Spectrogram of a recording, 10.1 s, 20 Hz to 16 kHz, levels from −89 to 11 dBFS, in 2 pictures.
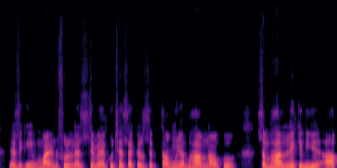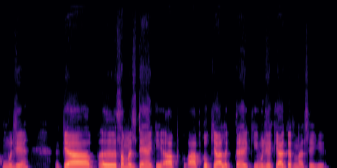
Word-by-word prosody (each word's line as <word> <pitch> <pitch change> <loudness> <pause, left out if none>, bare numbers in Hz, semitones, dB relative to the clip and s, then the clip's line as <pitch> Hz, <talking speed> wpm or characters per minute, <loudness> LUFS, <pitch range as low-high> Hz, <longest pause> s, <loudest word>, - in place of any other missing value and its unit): जैसे 150 +1 -4
कि 175 +1 -5
माइंडफुलनेस 165 +1 -2
से 185 - -2
मैं 170 -1 -2
कुछ 170 0 -8
ऐसा 165 +1 0
कर 160 -1 -4
सकता 170 +2 -6
हूँ 175 +2 -4
या 185 - -1
भावनाओं 160 +5 +1
को 155 -2 -6 0.4
संभालने 165 +1 +2
के 160 - -4
लिए 150 +3 -2 0.2
आप 165 0 0
मुझे 160 +2 -4 0.5
क्या 170 0 +7 0.2
अ, 165 -3 +4
समझते 165 0 -1
हैं 160 -1 -2
कि 180 +3 -4 0.2
आपको 155 - -17
आपको 165 +3 0
क्या 180 0 +3
लगता 155 -2 -2
है 155 0 0
कि 165 +4 -10
मुझे 165 0 -4
क्या 165 +1 +3
करना 140 -3 -4
चाहिए? 125 -1 -11
165 Hz, 195 wpm, -22 LUFS, 155-170 Hz, 0.5 s, क्या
